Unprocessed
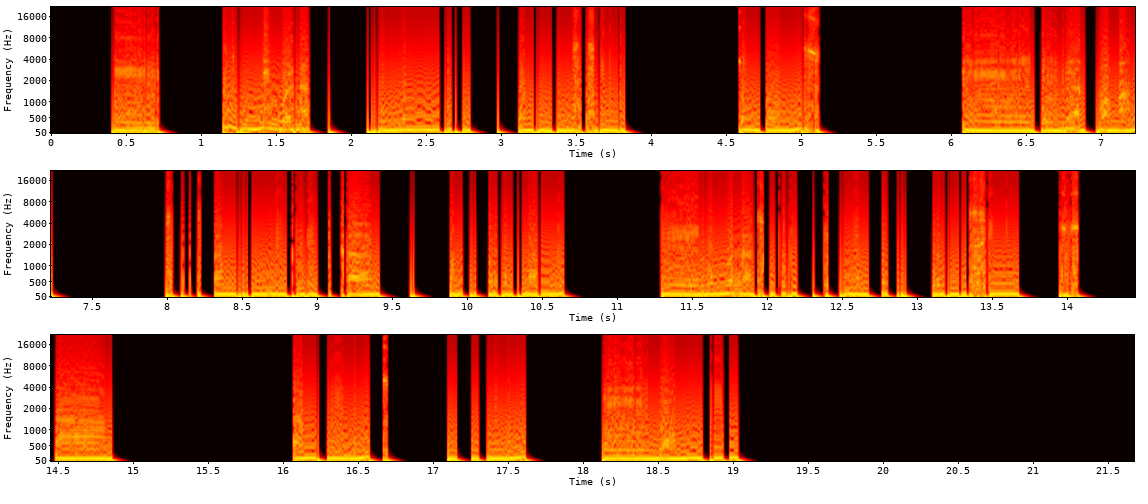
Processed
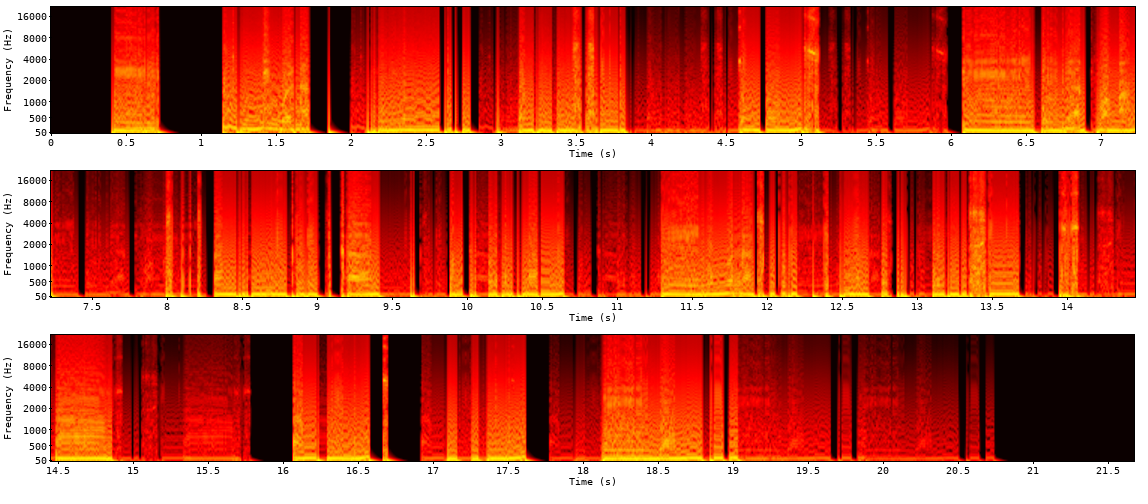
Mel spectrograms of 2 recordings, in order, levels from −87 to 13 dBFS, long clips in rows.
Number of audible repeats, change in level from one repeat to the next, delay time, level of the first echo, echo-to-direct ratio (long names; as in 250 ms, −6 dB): 2, −5.0 dB, 854 ms, −18.0 dB, −17.0 dB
